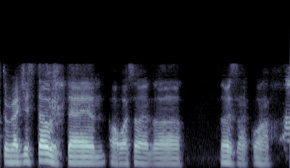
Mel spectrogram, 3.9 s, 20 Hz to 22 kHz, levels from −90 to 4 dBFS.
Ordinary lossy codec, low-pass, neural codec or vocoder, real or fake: MP3, 48 kbps; 5.4 kHz; codec, 16 kHz, 1.1 kbps, Voila-Tokenizer; fake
